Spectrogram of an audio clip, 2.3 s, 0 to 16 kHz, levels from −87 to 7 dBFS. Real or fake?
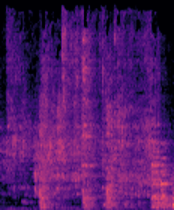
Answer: fake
